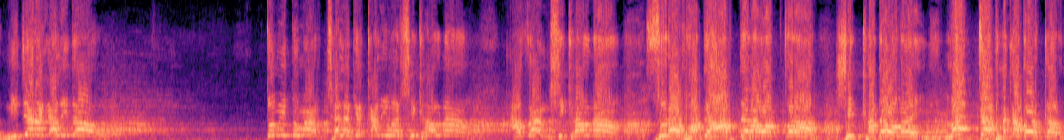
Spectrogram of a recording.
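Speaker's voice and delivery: high-pitched, forceful rebuke; shouted scolding. Real, not acted. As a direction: berate the congregation at full voice. Preacher scolds the congregation. (উঁচু গলায় চিৎকার করে ভর্ৎসনা)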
